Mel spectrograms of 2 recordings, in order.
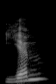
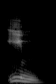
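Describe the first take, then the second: First: The word has an e vowel. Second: The word has an i vowel. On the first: The speaker calls it wrong. "He says Yem" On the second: The speaker calls it right. "we say Im"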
